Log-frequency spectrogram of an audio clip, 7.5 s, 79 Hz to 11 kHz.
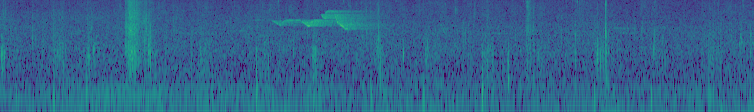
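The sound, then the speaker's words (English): A hooded warbler sings one short, bright whistled phrase at the Fisher Tract at 8:30 a.m. on June 21, 2020, partly masked by steady crunching footsteps. “It seems this year I'm having no trouble finding hooded warblers. And here's yet another one.”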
